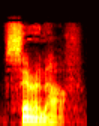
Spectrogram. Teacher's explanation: he pronounces the name with the stress on the second syllable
